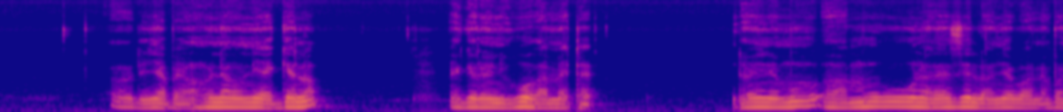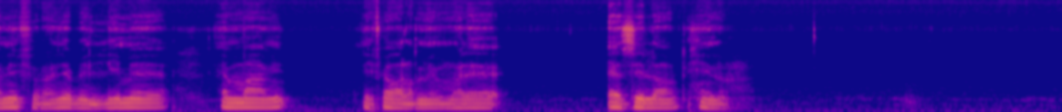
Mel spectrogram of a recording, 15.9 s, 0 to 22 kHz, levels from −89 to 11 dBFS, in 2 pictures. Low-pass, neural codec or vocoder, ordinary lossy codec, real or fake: none; none; none; real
